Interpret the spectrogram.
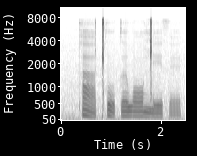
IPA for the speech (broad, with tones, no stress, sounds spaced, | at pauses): pʰ aː˥˩ ǁʰ o˥˩ k əː˥ w ɔː˥ ŋ͡ǁ eː˧ θ ɛ˩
